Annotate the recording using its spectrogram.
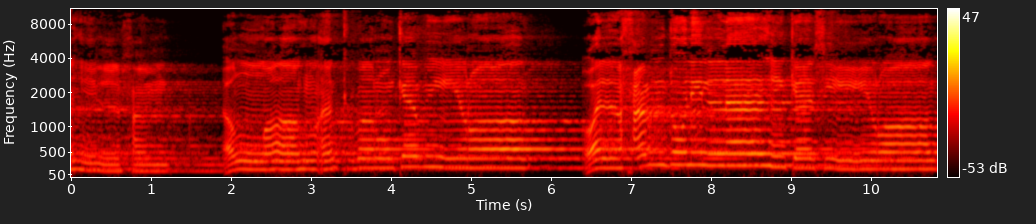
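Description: Arabic devotional chanting as background music: a single male-range voice sings melismatic, gliding phrases over a steady held drone, with short pauses between phrases.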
